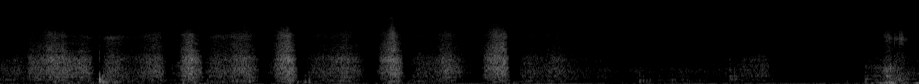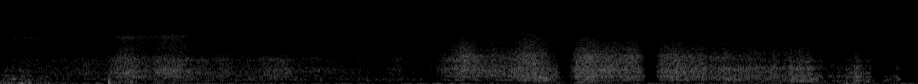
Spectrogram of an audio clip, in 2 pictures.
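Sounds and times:
ear massage rubbing and brushing: 0:00.0 - 0:05.8, 0:10.4 - 0:18.3.

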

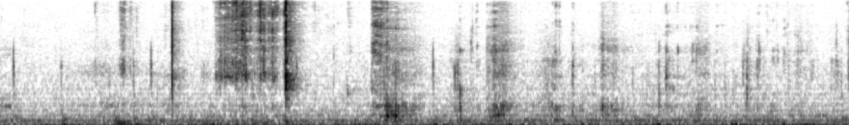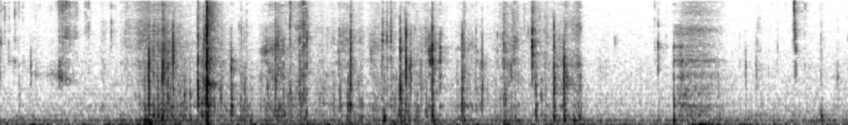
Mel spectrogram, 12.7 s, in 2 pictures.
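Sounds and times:
crunchy bites and chewing of snacks: 0:00.7 - 0:12.6
plastic snack packaging crinkling and tearing: 0:07.1 - 0:10.8.

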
